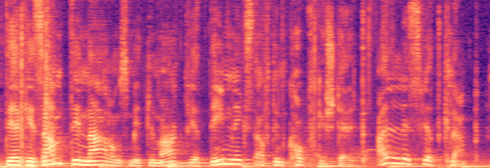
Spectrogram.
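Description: Ruthless businessman, pompous politeness, zealous, veiled menace, animated pitch, radio drama, faint music. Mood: smugly explanatory. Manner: courteous, measured, pompous politeness veiling threat. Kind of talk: German radio drama acting.

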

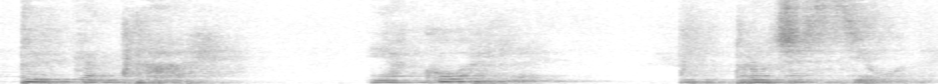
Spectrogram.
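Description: An actress performing a wistful, impassioned female storyteller in a stage monologue, halting and repeating phrases, putting rhetorical questions to listeners. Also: medium pitch, dark tone. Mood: hushed wonder. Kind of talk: theatrical monologue, dramatic storytelling. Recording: echoey room, distant microphone.

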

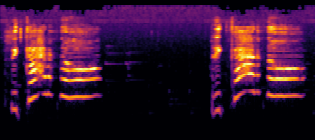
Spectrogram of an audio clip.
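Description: An actress playing a playful, amorous and wistful widow in a radio drama, sighing and coaxing flirtatiously. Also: female voice, very high-pitched, bright, forceful tone, heavily acted.

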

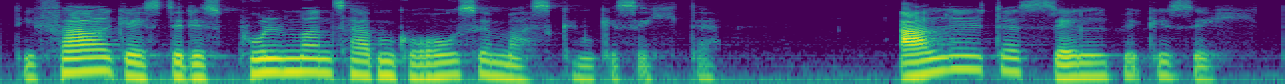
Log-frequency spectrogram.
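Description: A radio play narrator with a low-pitched voice. Her delivery is sober and measured, setting out each scene as plain description.

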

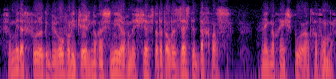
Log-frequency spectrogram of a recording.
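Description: A composed, husky-voiced police inspector. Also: male voice, on the low side. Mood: relieved, weary. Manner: measured, courteous, authoritative, formal wording. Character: composed, principled male police inspector, friendly but firm. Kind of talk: old radio drama acting. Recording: dull, band-limited old radio recording.

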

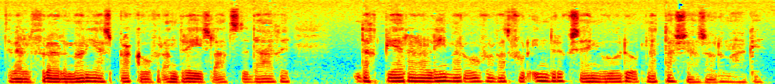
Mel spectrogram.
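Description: A male narrator reading scripted narration for a radio play in a measured, solemn way. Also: sits low, steady tone, mellow, a little hiss or hum.

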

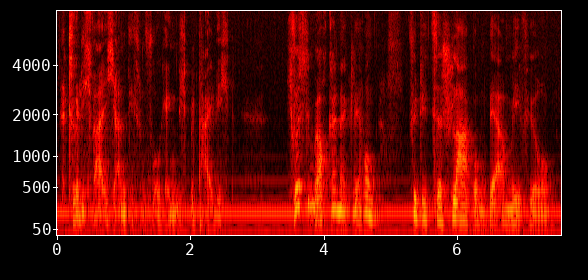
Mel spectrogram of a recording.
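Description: Witty, animated old lady. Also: rumbling low, vocal fry, over music, full character voice. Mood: sober, reflective. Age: older. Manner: genteel, arch, unhurried confiding delivery. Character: witty, worldly old lady, former communist, evasive and gracious. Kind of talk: radio play dialogue.

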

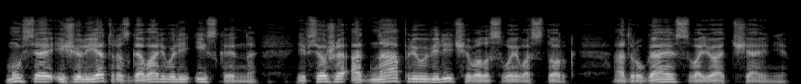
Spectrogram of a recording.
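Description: A man narrating a literary novel as an audiobook, reading in a measured, even way. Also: fairly low pitch.

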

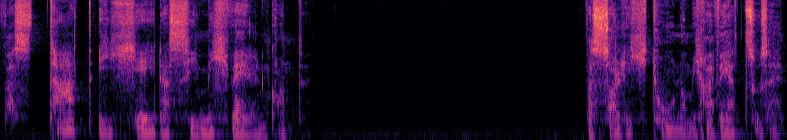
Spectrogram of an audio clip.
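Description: An actor playing an idealistic, impulsive young poet in a classical German verse radio play, speaking in a fervent, declamatory way. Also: male voice, mid-range voice, a little slow, a bit bright, slightly rough, in a whisper. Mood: anguished, hushed. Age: young adult.

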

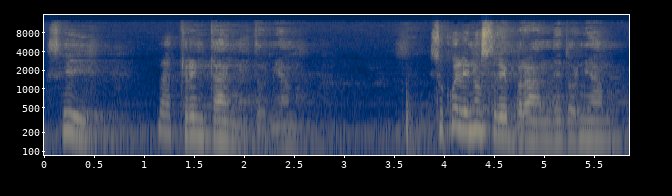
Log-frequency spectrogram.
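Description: A man's voice: fairly high pitch, animated, slow, slight background noise, voice pushed down. Man acting solemn male ghost, weary, incantatory repetition, theatrical, echoing reverberant space.

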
